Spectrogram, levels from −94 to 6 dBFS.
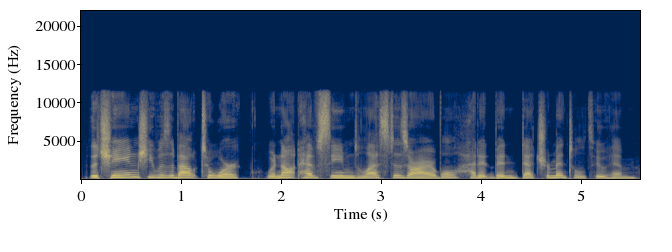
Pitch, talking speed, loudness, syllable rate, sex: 225 Hz, 205 wpm, -19 LUFS, 5.4 syllables/s, female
